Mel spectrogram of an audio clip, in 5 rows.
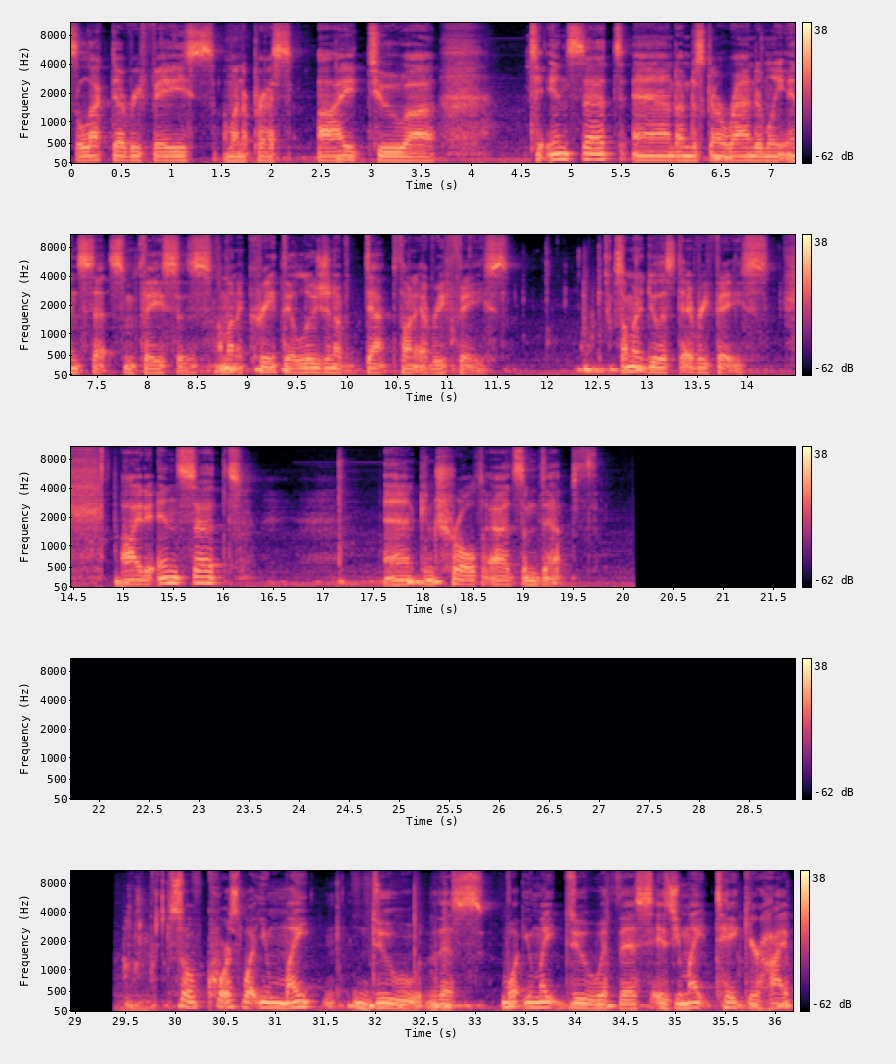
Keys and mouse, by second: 0.1-0.6 drag, 0.7 click, 0.9-2.1 middle drag, 1.9 click, 2.6 i, 9.1 a, 9.8-11.5 middle drag, 11.9 middle click, 12.1-12.4 middle drag, 14.9 i, 20.0 shift+click, 20.2 i, 20.9 a, 22.6 i, 24.4 a, 25.1 i, 27.4 a, 27.5 click, 27.7 shift+click, 28.1 click, 28.2 shift+click, 28.4 i, 29.1 a, 35.6 ctrl+shift+Tab.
